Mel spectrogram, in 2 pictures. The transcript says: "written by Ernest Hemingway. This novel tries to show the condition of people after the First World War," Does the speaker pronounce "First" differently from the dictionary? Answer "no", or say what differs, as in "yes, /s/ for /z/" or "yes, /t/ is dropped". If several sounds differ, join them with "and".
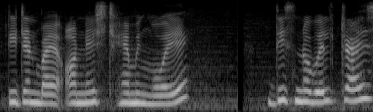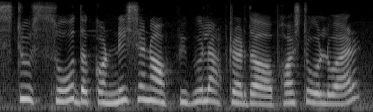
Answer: yes, /p/ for /f/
